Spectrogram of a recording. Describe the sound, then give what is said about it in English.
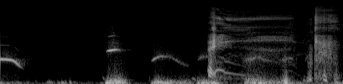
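A person whistles a few short, clear tones, the pitch sliding and falling, followed by louder, breathier whistling mixed with rushing air. “Listen to the clarity in my whistle.”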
